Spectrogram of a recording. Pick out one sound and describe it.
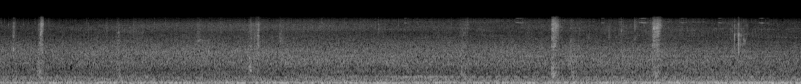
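Wind rustles through palm fronds.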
